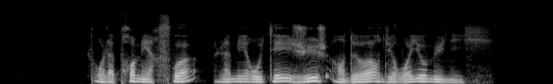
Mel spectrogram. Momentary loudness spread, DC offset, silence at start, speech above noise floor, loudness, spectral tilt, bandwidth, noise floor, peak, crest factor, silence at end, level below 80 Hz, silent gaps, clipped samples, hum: 9 LU; under 0.1%; 0.9 s; 62 dB; -21 LUFS; -8.5 dB/octave; 10 kHz; -82 dBFS; -2 dBFS; 18 dB; 0.75 s; -50 dBFS; none; under 0.1%; none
